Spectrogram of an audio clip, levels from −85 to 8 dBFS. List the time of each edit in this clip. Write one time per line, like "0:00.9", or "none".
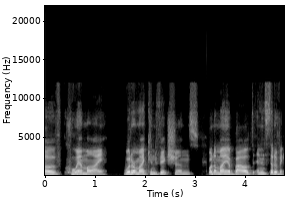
0:03.2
